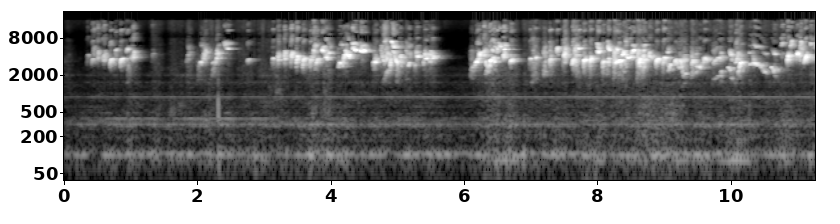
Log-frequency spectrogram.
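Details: European goldfinch singing, recorded 25 August 2021: long, rapid, liquid twittering of high chirps and trills running in fluent phrases with a short break partway, a constant low hum underneath.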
